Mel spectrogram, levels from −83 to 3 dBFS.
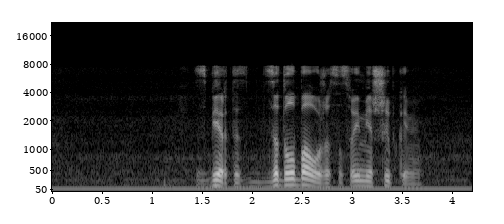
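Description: Mains hum runs throughout: power-line current leaking into the signal path, through a ground loop or nearby transformer, leaves a steady 60 Hz drone about 20 dB below the speech.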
